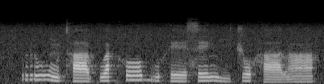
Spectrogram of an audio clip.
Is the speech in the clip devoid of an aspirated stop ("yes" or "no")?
no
